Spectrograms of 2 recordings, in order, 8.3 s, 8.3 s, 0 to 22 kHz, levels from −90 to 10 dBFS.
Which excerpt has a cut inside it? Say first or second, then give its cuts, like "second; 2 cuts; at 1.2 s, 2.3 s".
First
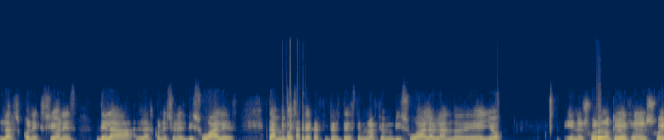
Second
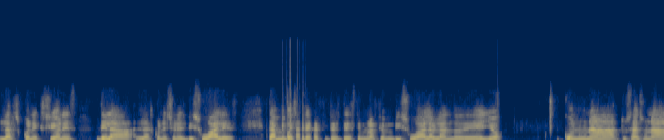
first; 1 cut; at 7.0 s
